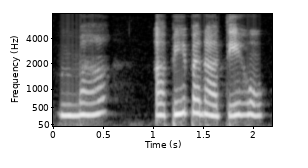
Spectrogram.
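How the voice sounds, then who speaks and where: A woman voicing a meek, sad young girl who speaks in a soft, tearful voice. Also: high-pitched, little pitch movement, takes it slowly, no echo, clean studio sound, pitched above the performer's own voice.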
